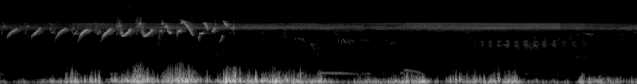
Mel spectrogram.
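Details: Pipit mother feeding her babies in the nest after one fell out: brisk, high, upswept chirps repeated quickly for just over two seconds, then only heavy low rumbling noise and a steady high-pitched hiss.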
